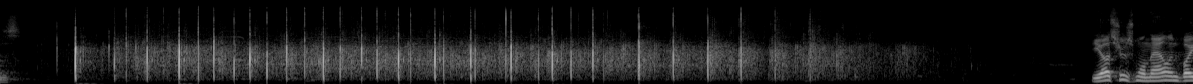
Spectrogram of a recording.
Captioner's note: applause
